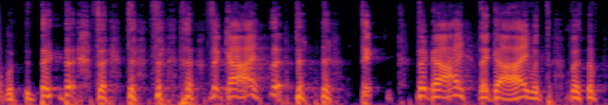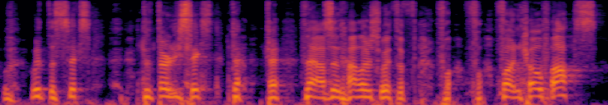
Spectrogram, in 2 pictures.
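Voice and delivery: high, hammed-up stuttering; mock stammer. Streamer ridiculing Jeremy over his Funko Pops, high mock stammer. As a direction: get stuck on every word, pitched high in ridicule.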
